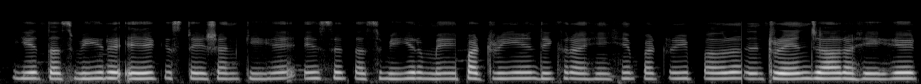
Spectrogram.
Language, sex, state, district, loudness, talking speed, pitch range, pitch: Hindi, female, Bihar, Gopalganj, -23 LUFS, 125 wpm, 260-275 Hz, 265 Hz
